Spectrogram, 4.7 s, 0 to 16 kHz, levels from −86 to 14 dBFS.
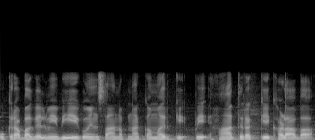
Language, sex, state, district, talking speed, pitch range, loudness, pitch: Bhojpuri, male, Bihar, East Champaran, 190 wpm, 125-145 Hz, -17 LUFS, 135 Hz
